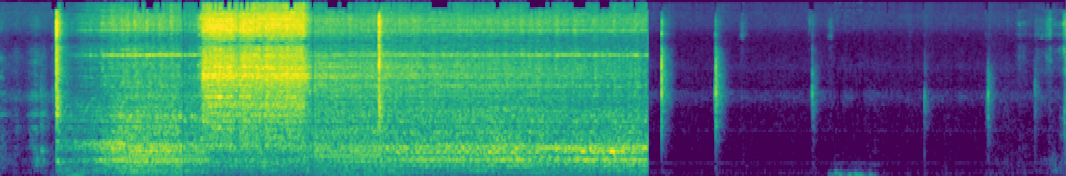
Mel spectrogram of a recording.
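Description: A small saw cuts a joint into a wooden lure blank, a close scratchy rasping of strokes lasting several seconds before stopping abruptly, followed by near silence with a few faint taps and knocks.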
